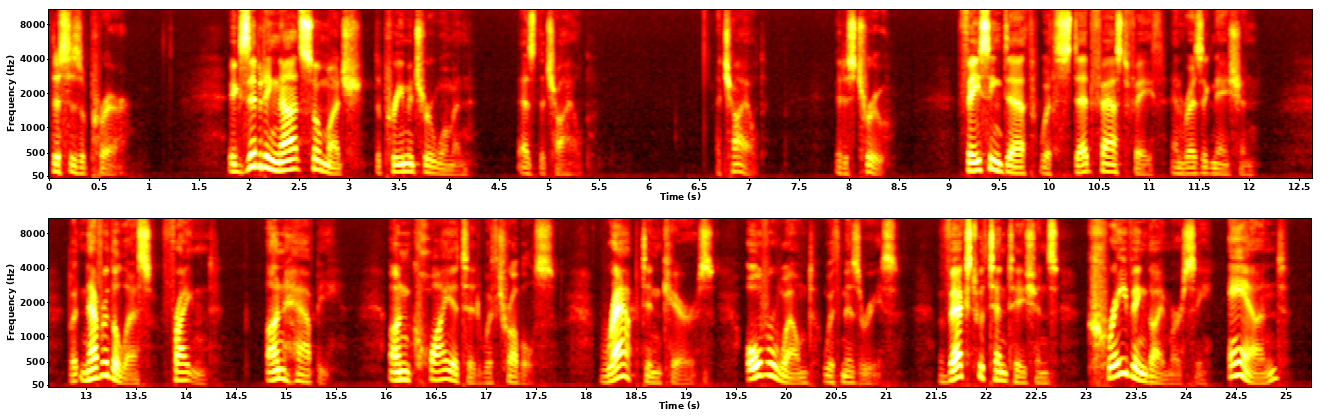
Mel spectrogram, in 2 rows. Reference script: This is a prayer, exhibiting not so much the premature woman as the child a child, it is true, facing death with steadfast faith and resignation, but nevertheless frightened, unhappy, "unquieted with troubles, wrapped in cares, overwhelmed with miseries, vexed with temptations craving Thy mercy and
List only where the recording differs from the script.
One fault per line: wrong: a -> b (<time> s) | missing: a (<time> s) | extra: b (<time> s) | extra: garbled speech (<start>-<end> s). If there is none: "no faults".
no faults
